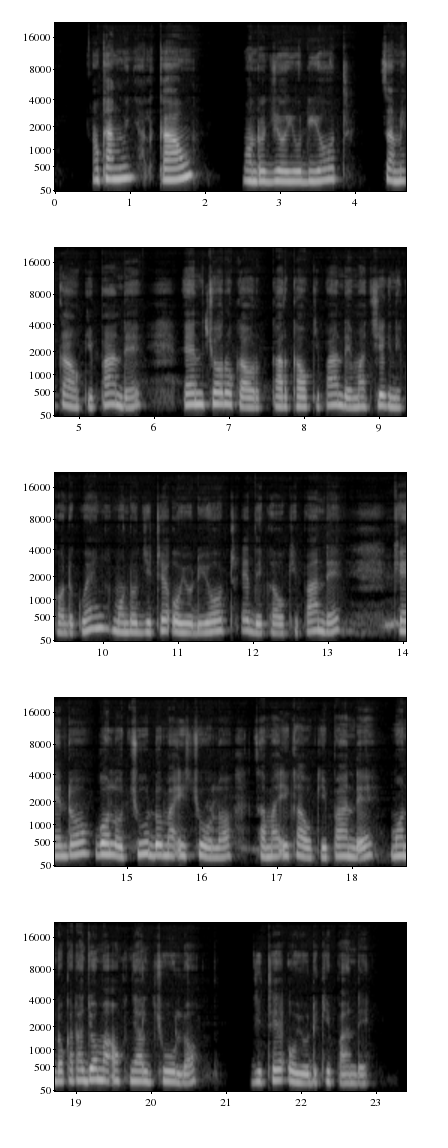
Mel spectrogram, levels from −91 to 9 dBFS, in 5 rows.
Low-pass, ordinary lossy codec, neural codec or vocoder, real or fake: none; none; none; real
